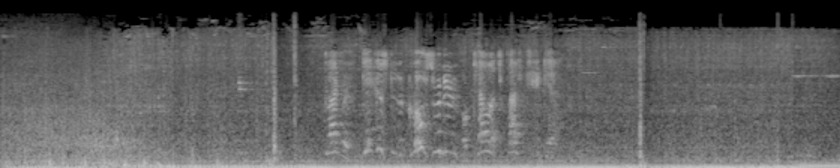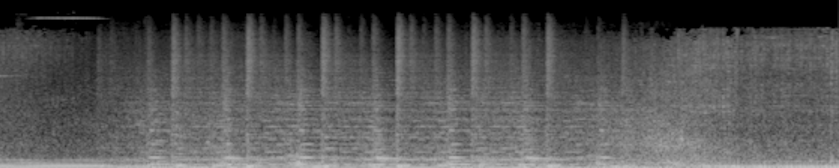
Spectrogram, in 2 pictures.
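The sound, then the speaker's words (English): A taxi cab's engine rumbles steadily, idling and then pulling away as the motor hums on, with faint muffled voices underneath for part of the time. “Taxi! Taxi! Not another cab driver.”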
